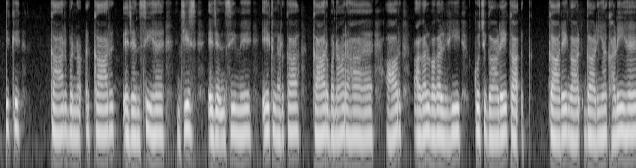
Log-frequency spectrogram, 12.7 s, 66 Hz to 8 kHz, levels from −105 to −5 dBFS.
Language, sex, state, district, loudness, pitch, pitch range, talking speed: Hindi, female, Bihar, Sitamarhi, -25 LUFS, 175 Hz, 165-185 Hz, 130 wpm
